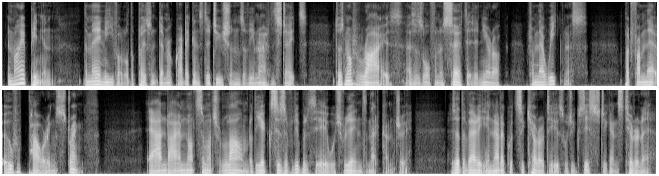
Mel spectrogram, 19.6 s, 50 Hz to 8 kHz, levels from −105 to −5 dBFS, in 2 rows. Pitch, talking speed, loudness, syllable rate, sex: 90 Hz, 175 wpm, -23 LUFS, 6.3 syllables/s, male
